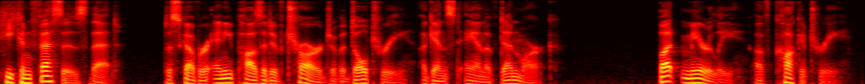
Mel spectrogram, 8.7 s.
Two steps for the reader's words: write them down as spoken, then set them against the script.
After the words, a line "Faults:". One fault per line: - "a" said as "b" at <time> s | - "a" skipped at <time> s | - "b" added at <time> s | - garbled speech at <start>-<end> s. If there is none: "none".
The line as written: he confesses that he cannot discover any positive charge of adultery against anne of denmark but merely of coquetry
he confesses that discover any positive charge of adultery against anne of denmark but merely of coquetry
Faults:
- "he cannot" skipped at 1.2 s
